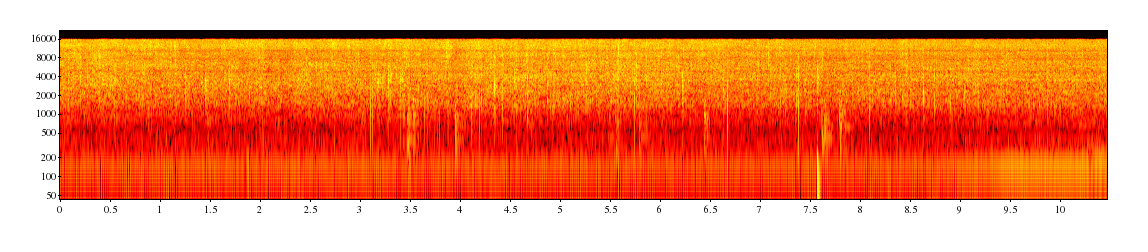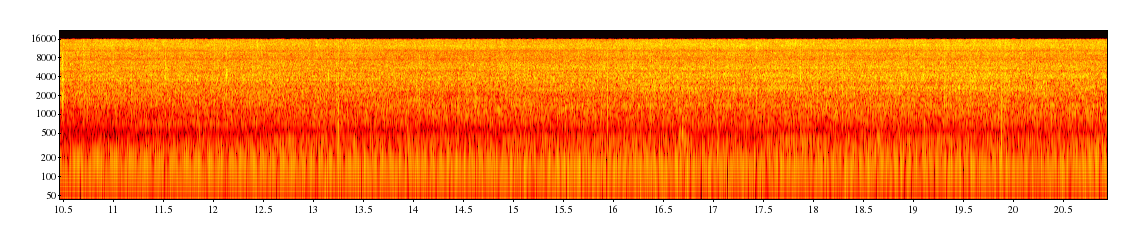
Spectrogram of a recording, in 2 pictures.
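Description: Tomatillos, onion, poblano pepper, garlic and a serrano chile frying in oil in a skillet: a steady sizzle with a few sharp taps. A steady low hum runs underneath, joined by a second, higher hum about halfway through.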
